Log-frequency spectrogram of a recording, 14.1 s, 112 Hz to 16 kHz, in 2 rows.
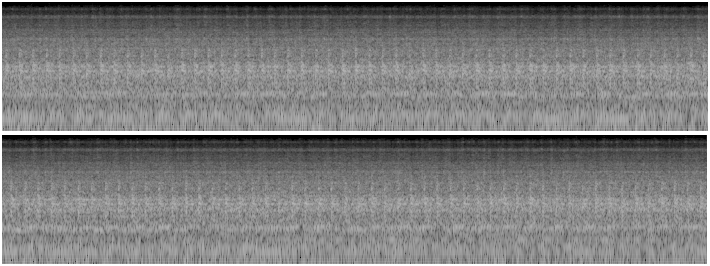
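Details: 1961 Ford Falcon Delivery cold start on oil later found fuel-diluted and thin; fast, somewhat uneven light tapping three to four a second over idle; owner suspects a lifter from poor lubrication.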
